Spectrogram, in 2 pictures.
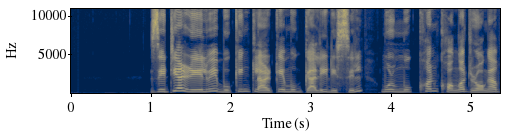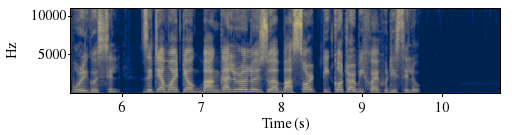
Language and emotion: Assamese, angry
